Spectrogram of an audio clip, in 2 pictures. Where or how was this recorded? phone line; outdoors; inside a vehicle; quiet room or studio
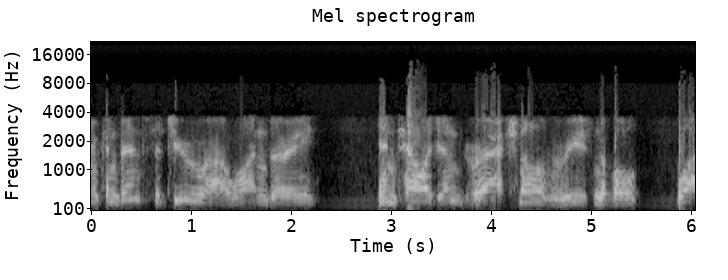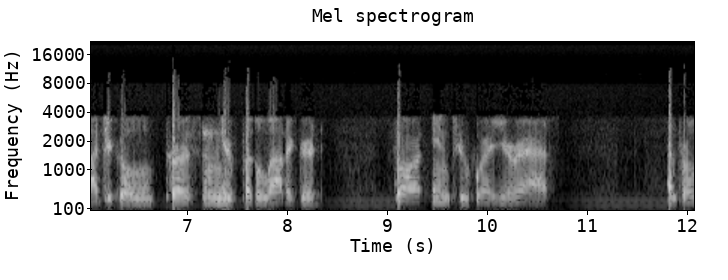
phone line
